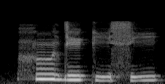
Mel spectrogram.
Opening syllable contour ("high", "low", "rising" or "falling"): high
